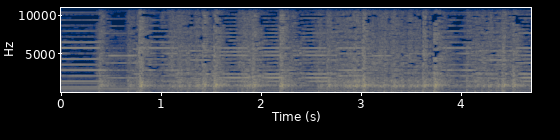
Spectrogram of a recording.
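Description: Great Highland bagpipe playing a tune over its steady drones, accompanied by a pipe band snare drum played with sticks in a fast, dense pattern of sharp strokes.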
